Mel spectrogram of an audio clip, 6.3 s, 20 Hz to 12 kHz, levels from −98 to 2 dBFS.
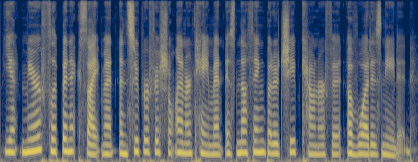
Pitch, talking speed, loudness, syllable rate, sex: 215 Hz, 165 wpm, -19 LUFS, 5.4 syllables/s, female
